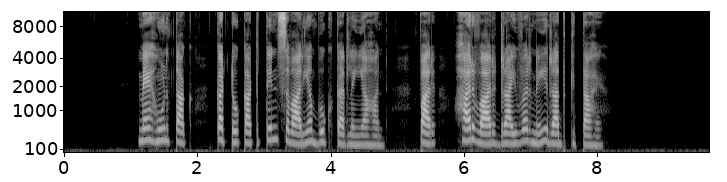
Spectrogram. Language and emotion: Punjabi, sad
